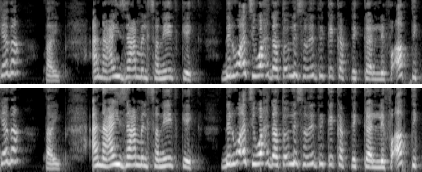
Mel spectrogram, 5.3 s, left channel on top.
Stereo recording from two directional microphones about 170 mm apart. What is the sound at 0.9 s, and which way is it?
A woman's voice, 50° right (ahead or behind).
